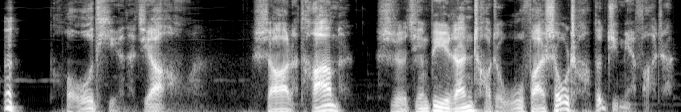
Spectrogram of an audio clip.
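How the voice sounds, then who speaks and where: An actor playing a cold, cynical courtier in a Chinese historical comic drama. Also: male voice, sits low, very animated, unhurried, a bit bright, exaggerated voice. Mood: scornful warning.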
